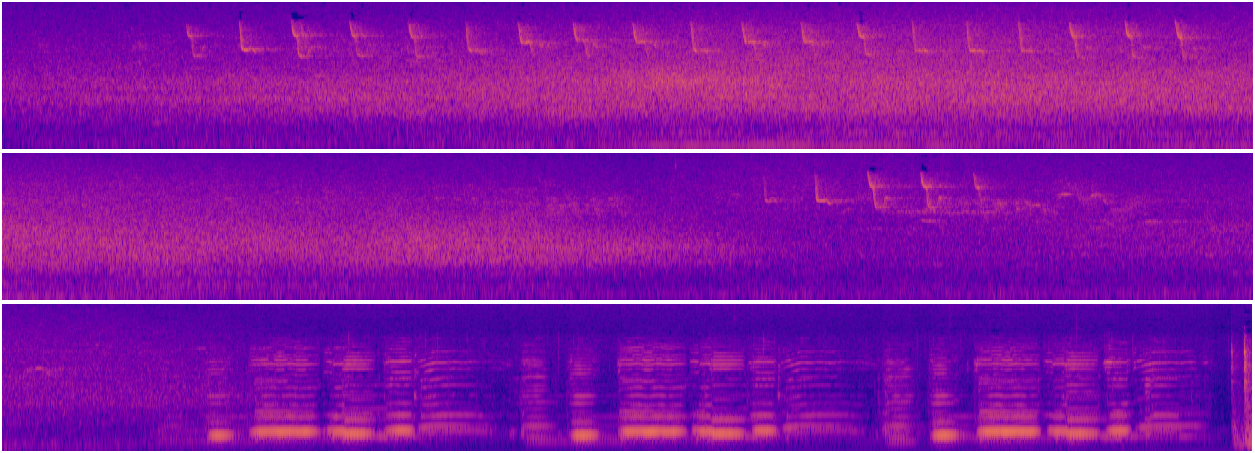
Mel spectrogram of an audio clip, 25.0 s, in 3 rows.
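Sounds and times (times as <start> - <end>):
outdoor rush: 0.0 - 18.0
bird singing high notes: 17.7 - 24.7.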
